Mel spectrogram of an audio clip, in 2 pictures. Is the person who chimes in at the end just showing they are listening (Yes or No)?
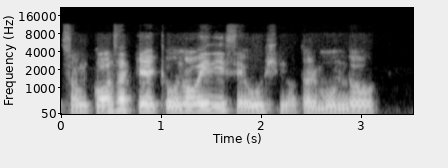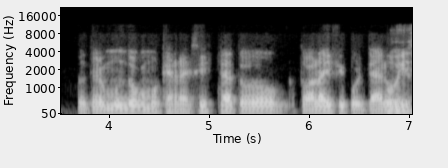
No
